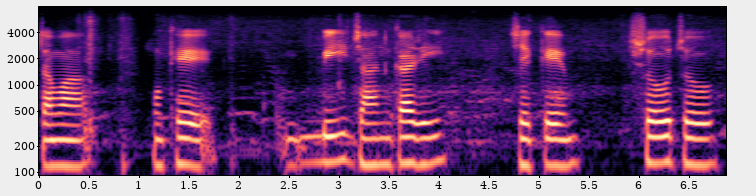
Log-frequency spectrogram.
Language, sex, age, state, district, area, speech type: Sindhi, male, 18-30, Gujarat, Kutch, urban, spontaneous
